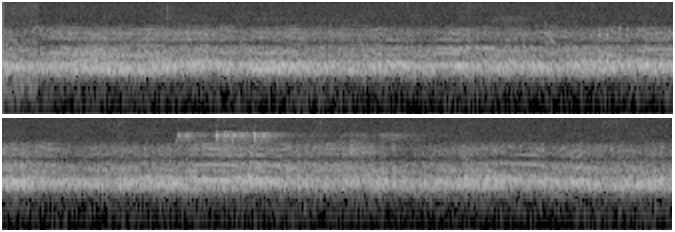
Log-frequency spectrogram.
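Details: Large gathering of common cranes assembling before leaving the Iberian Peninsula: a steady wall of overlapping rolling, trumpeting calls from many birds, with occasional clearer higher notes standing out near the end.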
